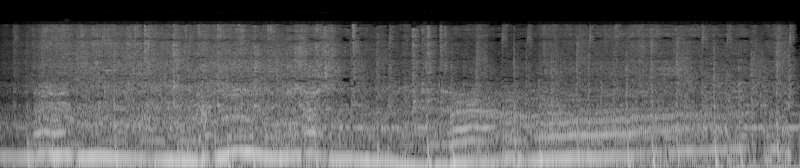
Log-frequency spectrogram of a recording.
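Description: A Maruti Gypsy rally car's engine revving hard as it drives on sand, its pitch wavering, dipping about four seconds in and then climbing again, over a dense hiss of tyres and dust.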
